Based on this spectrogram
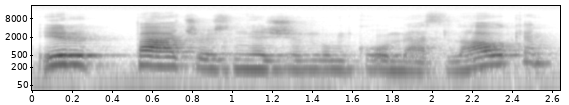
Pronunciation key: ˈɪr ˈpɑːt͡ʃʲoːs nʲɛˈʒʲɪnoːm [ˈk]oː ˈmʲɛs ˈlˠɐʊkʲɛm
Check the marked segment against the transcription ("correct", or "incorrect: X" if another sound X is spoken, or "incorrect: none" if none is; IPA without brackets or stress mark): correct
